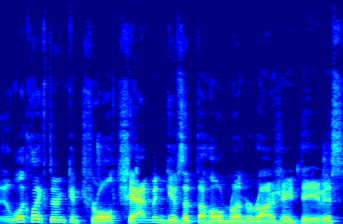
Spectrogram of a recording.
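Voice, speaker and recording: On a very clean recording with a silent background, a man talks with lively intonation. He has an ordinary speaking voice. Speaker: sports broadcaster, interviewer. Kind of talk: interview questions.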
